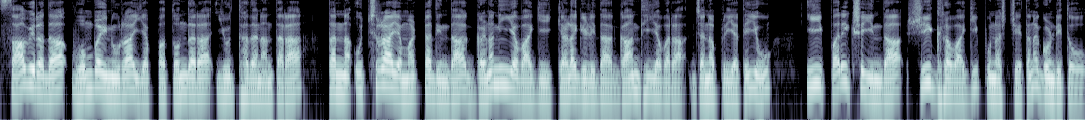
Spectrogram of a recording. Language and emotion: Kannada, neutral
